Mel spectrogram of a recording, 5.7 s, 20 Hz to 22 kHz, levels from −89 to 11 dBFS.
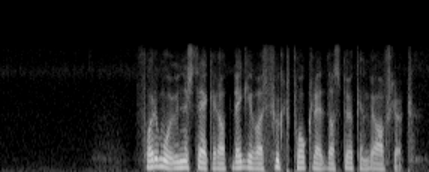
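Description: The speech clip has nothing technically wrong with it, carried over AMR wideband (HD Voice) at 12.65 kbit/s.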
